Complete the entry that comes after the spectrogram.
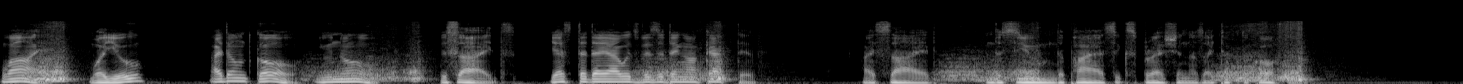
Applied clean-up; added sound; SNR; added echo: none; Zipper (clothing); 8 dB; none.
